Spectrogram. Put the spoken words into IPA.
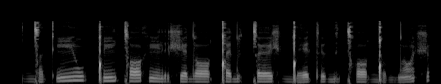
ɡ͡ǀɐkʼĩːw ǃĩ ǀɔxĩːr ʃɘdɔː ǃɛduǀɘːʃ ɡ͡ǃetʼɨ ɡɨǀʰɔ ɡ͡ǃoɡdɔ̃ʃ

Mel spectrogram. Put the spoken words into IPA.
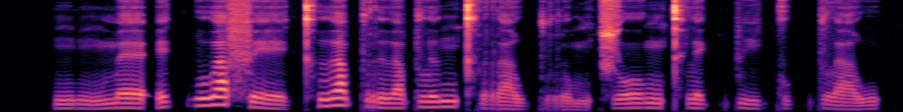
ŋɯ˩˦ŋmɛː˧ ʔe˥˩k̚wu˥˩a̯feː˨˩kʰɯ˥˩a̯ prɯ˦˥a̯plɯ˥˩ŋkʰra˨˩w pro˩˦mt͡ɕoː˥˩ŋ kʰle˦˥k̚piː˧ku˦˥k̚ pla˦˥w

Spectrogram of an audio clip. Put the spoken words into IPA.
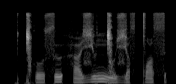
ǀʰo˨sɯ˦ha˨˦ ʑɯ˦ ŋ͡ǀo˨ʑʌ˨˦stˤɛ˦s

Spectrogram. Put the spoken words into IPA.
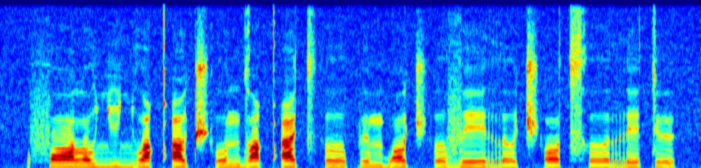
fɔ lˠuʎiʎo qʼut͡ʃʼondɔqʼʏ t͡sʼɤ pʏmbɔ t͡ʃʼɤve rɤt͡ʃʼɔt͡sʰɤ retʏ

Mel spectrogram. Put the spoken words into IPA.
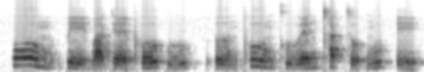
ʋo˥˨m | peː˧˩ba˩ kɛː˧˩pʰoː˧˥ku˩˧ | ʔɤː˧˩npʰoː˥˨m kʰu˧˩ʋɛː˧ŋkʰa˥˨k̚ soː˧˩k̚muː˧˥k̚ʔe˧˩

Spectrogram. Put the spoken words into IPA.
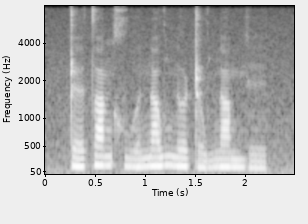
ʈɛ˨˩˦ t̪a˧ŋxu˨˩˨ə̯na˧˥w nəː˧ʈə˨˩˨wna˧m je˨˩k̚

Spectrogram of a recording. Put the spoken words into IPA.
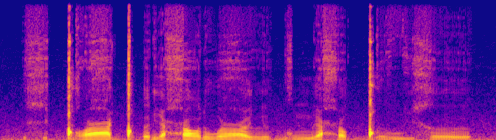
xɪɡ͡ǃɔʕɪǃʼə ɾiħɔ ɾuʕʏ lʉɡumɪħo ɡ͡ǃɵvixɵ

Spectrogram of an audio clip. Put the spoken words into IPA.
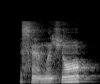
sɛ̃bə̃çɔ̃

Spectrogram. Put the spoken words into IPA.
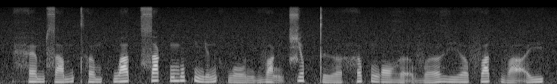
hɛ˧msa˨˦mt̪ʰə˧mhwa˦˥t̚ sa˦˥k̚mo˦˥p̚ɲə˨˦n hwo˨˩n va̰˧˨ŋt͡ɕə˦˥p̚ t̪ɨ˨˩ə̯ hə˦˥p̚ŋɔ˧ɣə̰ː˧˨ vəː˨˦ɣi˧ə̯fa˦˥t̚va̰˧˥j

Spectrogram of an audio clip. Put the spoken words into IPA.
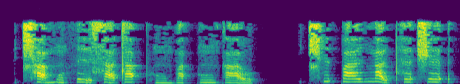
t͡ɕʰä̰˦˨mũ˦˨θḛ˦˨ɪ̯ sʰä̰˦˨ tä˦ʔ pʰũ˨bä˦ʔkũ˦ka̰˦˨ʊ̯ | t͡ɕʰɪ˦ʔpa˦ɪ̯ŋa̰˦˨ɪ̯ pʰɛ˦ʔʃɛ˦ʔ

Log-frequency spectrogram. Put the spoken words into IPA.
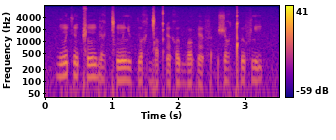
bũt͡sũ ǁũbiʁ ǀʰũli tʷɪχɡ͡ǀɔ qʼĩχubɔkãf | ʃʊʁǃʰʊfli

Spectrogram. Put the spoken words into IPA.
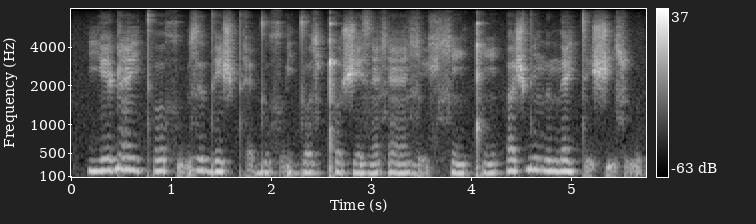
jeɖɛ̃ːjt̪ʰo xṵzɯ d̪eʃt̪ʰɛ̰d̪uxo̰j d̪ozǃʰo ʃezɛ̃ɬɛ̃ː ɮḛx ɬĩǃʰĩ | ʌʃd̪ĩn̪ɯ n̪ɛjtḛ ʃḭɬṵ

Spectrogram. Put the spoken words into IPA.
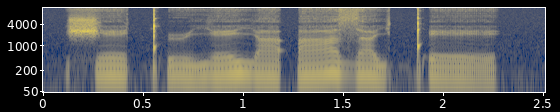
ʃe ǃʼʉje jaʔa zajǃʼe

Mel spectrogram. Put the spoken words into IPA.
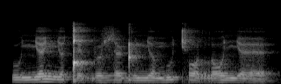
uɲɛ ɲɜǃebɵ ɮɛɖuɲɜmu cʰɔrɔ ɲɛ

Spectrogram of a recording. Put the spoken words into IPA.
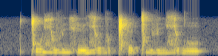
ǀo ʑozixẽ ʑɤdoǁʰɛ ǀizi ʑɤdõ

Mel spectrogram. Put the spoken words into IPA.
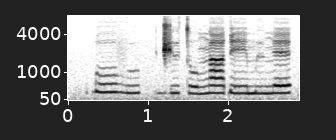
ɓoː˦vu˧ | d͡ʒɨ˧to˨ ŋa˦ ɗeː˧mɨ˧ŋɛ˦

